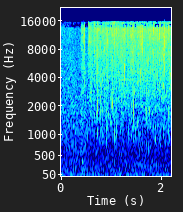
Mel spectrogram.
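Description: Stream water flowing through Arita, a town in Saga Prefecture, Japan: a faint, steady wash of trickling and burbling that carries on without a break and has no voices over it.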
